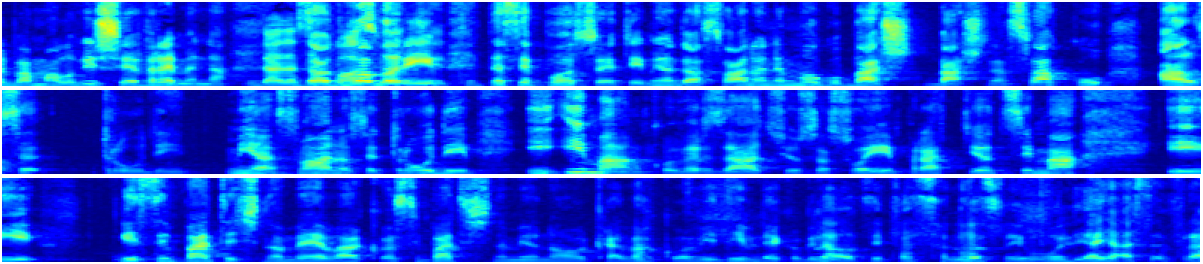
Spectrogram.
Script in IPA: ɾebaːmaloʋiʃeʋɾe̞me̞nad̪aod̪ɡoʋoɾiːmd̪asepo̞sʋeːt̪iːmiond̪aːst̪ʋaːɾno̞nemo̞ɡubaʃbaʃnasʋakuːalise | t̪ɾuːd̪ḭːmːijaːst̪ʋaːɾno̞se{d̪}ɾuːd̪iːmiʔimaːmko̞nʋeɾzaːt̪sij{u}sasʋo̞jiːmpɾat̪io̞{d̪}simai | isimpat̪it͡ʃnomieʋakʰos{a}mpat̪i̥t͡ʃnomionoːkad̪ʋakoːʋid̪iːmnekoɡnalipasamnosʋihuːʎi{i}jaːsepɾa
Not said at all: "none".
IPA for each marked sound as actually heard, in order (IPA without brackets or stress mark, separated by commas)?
t̪, u, t̪, i, a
